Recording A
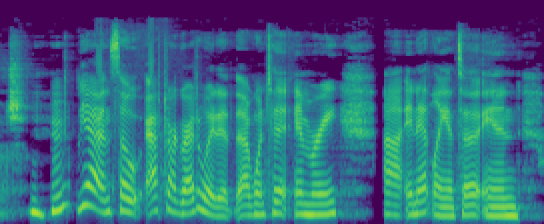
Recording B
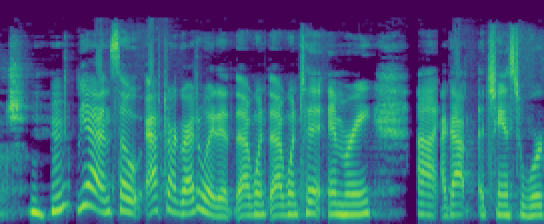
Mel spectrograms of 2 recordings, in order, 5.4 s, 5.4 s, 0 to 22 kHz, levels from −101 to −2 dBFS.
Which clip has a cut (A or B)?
B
